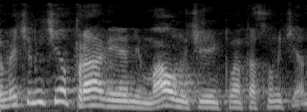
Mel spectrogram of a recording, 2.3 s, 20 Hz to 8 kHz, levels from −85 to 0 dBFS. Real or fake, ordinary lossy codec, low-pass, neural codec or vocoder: fake; AAC, 32 kbps; 7.2 kHz; codec, 44.1 kHz, 7.8 kbps, Pupu-Codec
